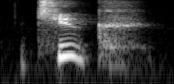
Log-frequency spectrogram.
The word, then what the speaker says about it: tuque: yet it isn't uh in quebec tuque uh with like the hard u sound is like what you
